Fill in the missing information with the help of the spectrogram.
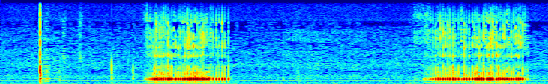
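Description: Two loud, rattling, fluttering breath sounds a few seconds apart, with quiet in between. Snoring from a sleeping puppy.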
